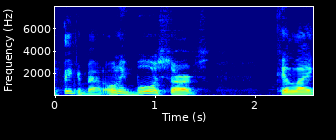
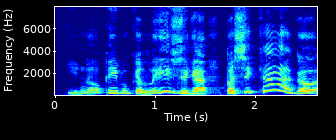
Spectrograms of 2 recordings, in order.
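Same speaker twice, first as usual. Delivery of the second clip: exasperated retort; 7 semitones higher, 5 dB louder than usual. Retold or imitated. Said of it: "I'm like".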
